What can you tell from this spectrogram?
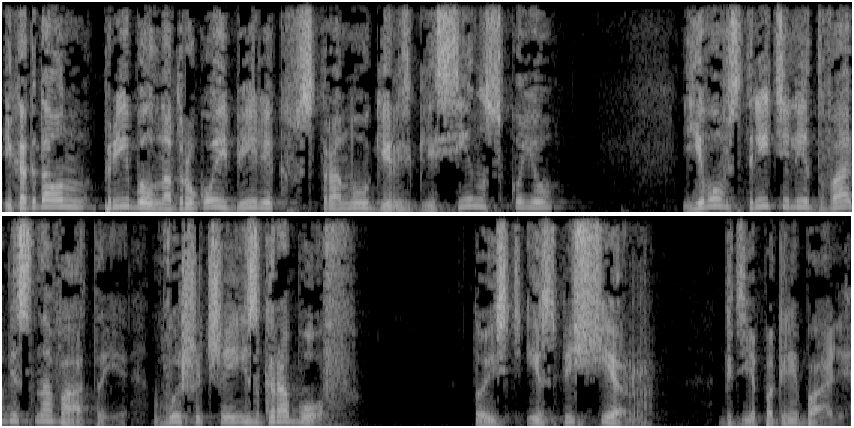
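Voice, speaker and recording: With a high pitch, a man makes very wide pitch swings. His pace is very slow, with long, frequent pauses. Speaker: pastor. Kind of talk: sermon. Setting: church.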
